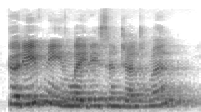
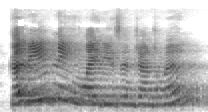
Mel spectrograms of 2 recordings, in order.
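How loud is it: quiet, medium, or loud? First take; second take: quiet; medium. First: It is said at a quiet volume. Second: It is said a little louder.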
